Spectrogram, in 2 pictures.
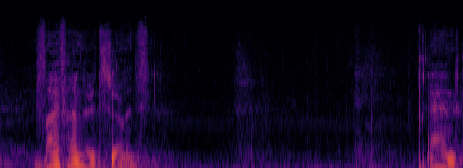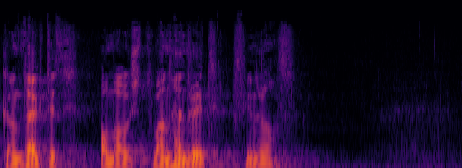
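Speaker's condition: Parkinson's disease; diagnosed 5 years ago

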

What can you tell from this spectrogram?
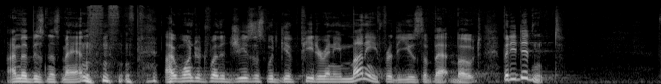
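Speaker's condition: No condition

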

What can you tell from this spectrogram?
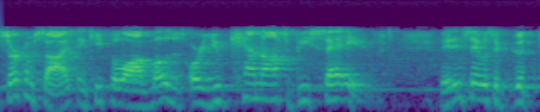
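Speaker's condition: No condition

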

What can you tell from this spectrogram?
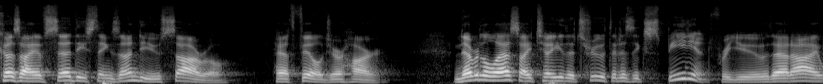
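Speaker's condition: No condition

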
